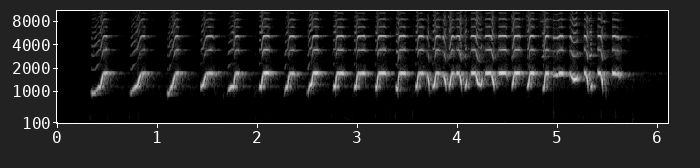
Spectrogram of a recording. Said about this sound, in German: Drossel Schilfrohrsänger ist leider falsch. Es ist der Schilfrohr-Drosselsänger.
